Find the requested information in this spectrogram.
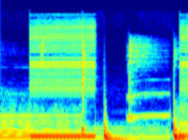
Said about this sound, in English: What's that? Oh, it's just my phone.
